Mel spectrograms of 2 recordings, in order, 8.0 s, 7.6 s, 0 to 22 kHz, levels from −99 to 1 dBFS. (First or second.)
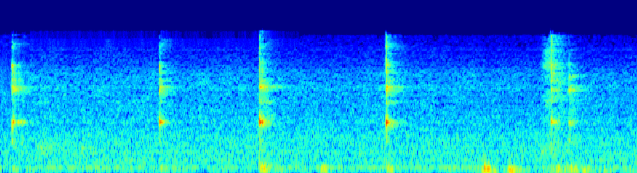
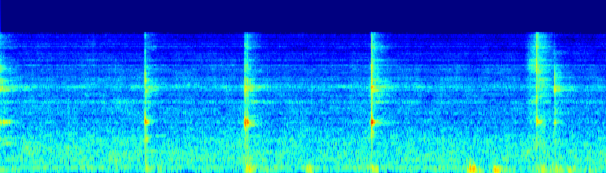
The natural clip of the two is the first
